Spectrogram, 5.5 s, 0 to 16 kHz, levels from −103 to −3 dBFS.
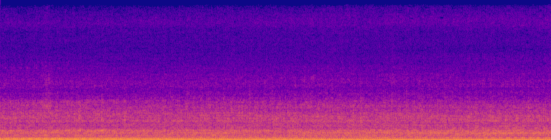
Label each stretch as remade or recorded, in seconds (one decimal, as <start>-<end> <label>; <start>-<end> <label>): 0.0-2.4 recorded; 2.4-3.3 remade; 3.3-5.5 recorded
